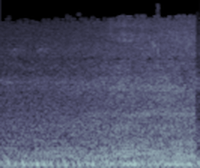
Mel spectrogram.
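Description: Scooter engine idling with a steady low pulsing, under passing traffic noise that swells near the end and cuts off suddenly.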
